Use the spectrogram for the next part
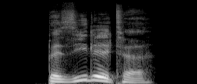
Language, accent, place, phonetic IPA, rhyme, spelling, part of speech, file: German, Germany, Berlin, [bəˈziːdl̩tə], -iːdl̩tə, besiedelte, adjective / verb, De-besiedelte.ogg
- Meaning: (adjective) inflection of besiedelt: 1. strong/mixed nominative/accusative feminine singular 2. strong nominative/accusative plural 3. weak nominative all-gender singular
